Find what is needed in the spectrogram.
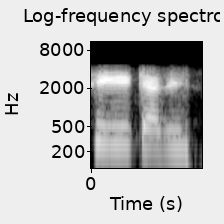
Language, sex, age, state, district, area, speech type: Punjabi, female, 18-30, Punjab, Mohali, urban, conversation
